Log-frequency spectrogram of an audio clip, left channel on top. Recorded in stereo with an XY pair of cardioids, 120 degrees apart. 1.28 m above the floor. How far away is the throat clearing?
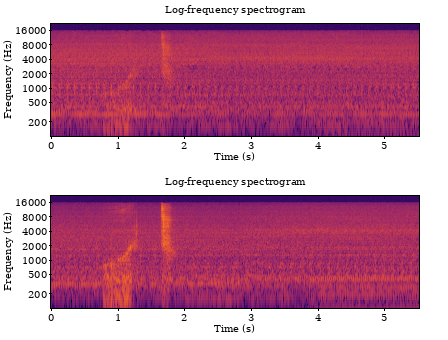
About 1.5 m.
